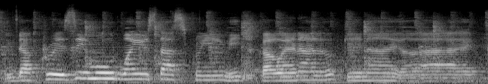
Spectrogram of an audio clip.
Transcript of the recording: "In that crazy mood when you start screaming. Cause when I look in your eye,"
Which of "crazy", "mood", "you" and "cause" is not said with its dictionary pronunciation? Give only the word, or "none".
cause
